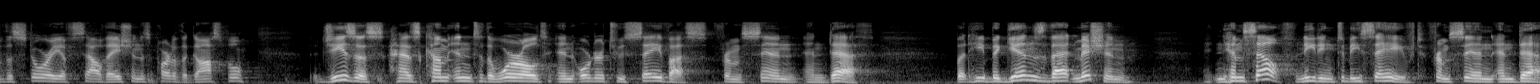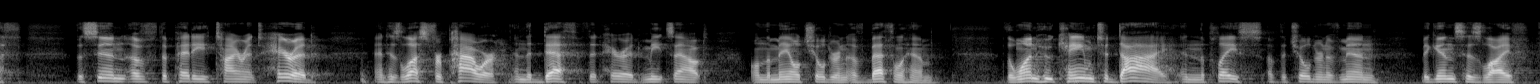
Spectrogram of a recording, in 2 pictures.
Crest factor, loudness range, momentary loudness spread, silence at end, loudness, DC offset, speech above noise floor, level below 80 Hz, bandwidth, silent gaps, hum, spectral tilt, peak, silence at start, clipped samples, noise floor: 18 dB; 4 LU; 13 LU; 0.15 s; -17 LUFS; under 0.1%; 33 dB; -52 dBFS; 7.6 kHz; none; none; -4.5 dB/octave; 0 dBFS; 0 s; under 0.1%; -51 dBFS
